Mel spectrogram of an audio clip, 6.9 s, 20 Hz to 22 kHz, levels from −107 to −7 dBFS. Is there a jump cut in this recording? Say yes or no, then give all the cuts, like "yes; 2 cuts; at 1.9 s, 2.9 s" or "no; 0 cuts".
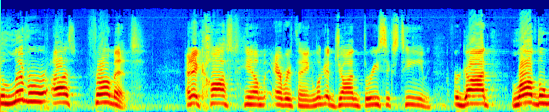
no; 0 cuts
